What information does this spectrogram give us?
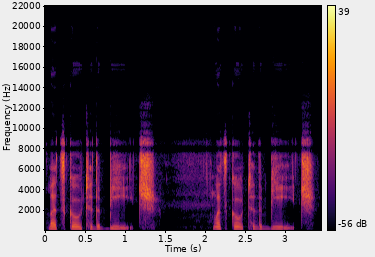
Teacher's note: you can also um stretch it out so that beach is a little longer and that helps people hear that it's the e sound.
